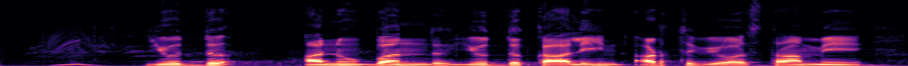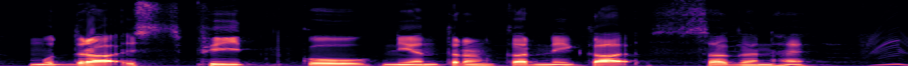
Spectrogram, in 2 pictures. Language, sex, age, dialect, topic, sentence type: Hindi, male, 18-24, Garhwali, banking, statement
